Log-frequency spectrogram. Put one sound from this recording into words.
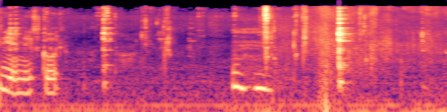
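A fork clinks against a plate.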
